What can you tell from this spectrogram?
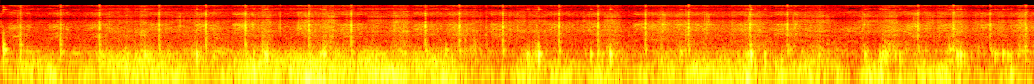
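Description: Footsteps of a person running across grass, a quick uneven patter of footfalls with gear knocking along, over a low rumble of movement at the camera.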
